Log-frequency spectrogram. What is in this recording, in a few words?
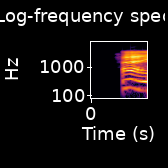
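"hai", Malay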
